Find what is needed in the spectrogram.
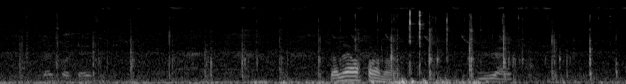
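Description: A horse's hooves clopping as it walks up and stops close by, with a person's brief exclamation about halfway through.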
